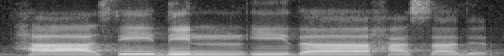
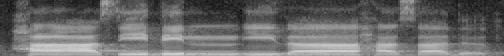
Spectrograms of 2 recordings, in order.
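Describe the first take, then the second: No difference in how they are said.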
